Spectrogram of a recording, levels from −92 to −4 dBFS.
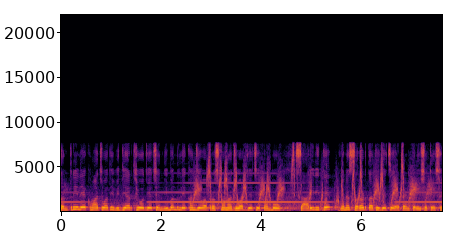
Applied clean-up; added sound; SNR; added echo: none; Scratching (performance technique) + Wind instrument, woodwind instrument; 13 dB; none.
